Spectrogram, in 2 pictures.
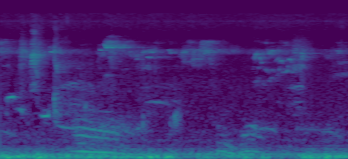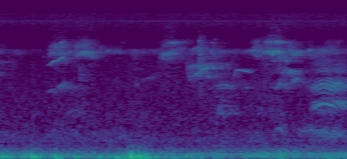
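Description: Wild birds chirping and calling here and there, over a low, uneven rumble of wind on the microphone.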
